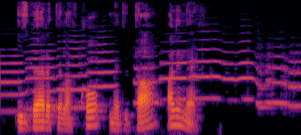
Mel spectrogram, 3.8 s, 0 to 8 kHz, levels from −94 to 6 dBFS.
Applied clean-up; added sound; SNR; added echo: classical method Wiener filter.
